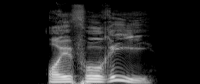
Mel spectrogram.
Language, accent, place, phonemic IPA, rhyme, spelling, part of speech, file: German, Germany, Berlin, /ɔɪ̯foˈʁiː/, -iː, Euphorie, noun, De-Euphorie.ogg
- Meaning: euphoria (an excited state of joy)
